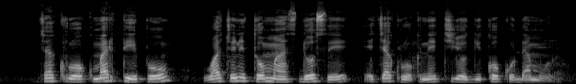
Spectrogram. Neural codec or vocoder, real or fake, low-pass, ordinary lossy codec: none; real; none; none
